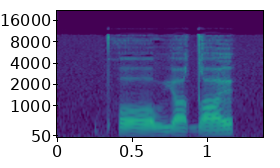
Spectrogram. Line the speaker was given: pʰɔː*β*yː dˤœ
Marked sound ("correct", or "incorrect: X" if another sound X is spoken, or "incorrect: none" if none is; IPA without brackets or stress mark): correct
